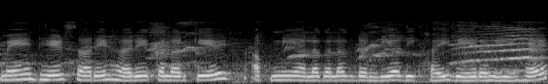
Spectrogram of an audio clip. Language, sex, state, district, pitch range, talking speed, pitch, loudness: Hindi, female, Uttar Pradesh, Hamirpur, 185-200 Hz, 140 wpm, 195 Hz, -16 LUFS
